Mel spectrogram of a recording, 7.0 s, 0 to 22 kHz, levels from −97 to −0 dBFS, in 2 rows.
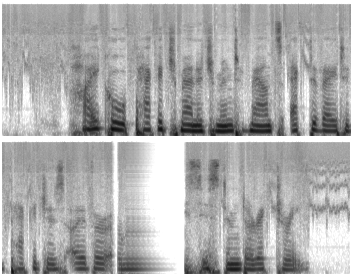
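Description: Speech, with a whistle running under the whole recording and a cluster of transmission faults between 4.49 and 5.34 s. The whistle is converter idle tones: a delta-sigma converter without dither settles into repeating bit patterns when its input is small, and those patterns produce a tone, here at around 3 kHz and about 24 dB below the signal. It is most audible in pauses as a thin steady pitch and turns into grainy noise under quieter passages.

At 4.49 to 4.53 s there is a short concealed packet loss. About 20 ms of audio never reached the decoder in time, and the receiver covered roughly 12 ms of it by continuing the preceding sound before blending back into real audio. The result is a brief smear or wobble rather than a clean gap.

Shortly after, at 4.59 to 4.67 s, comes a burst of packet loss, about 60 ms missing in a row. Concealment extends the last sound across most of that gap, about 59 ms, while turning it down. 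A voiced sound becomes a short held buzz and anything else a fading hiss. The audio then resumes slightly further on, with the intervening material gone.

The largest fault runs from 4.75 to 5.34 s and sounds like a long network dropout, which is the likely cause. About 580 ms of audio is missing. The receiver first continues the last sound as a fading buzz or hiss, and the final stretch, about 240 ms, is silence. Speech then returns further on without the lost portion.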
